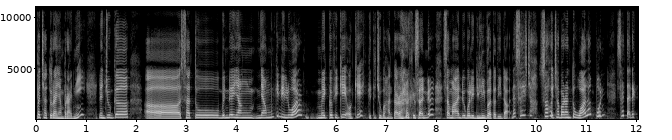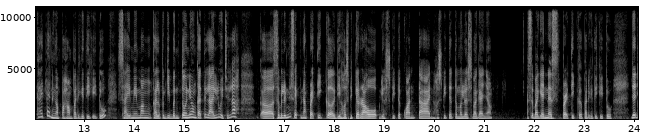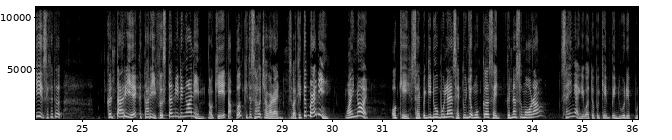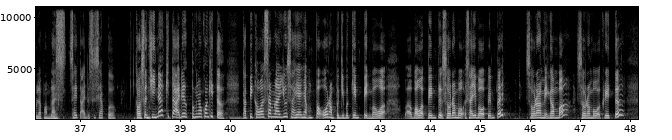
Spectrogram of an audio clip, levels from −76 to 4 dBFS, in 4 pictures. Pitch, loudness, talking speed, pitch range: 220 Hz, -19 LUFS, 185 wpm, 195-265 Hz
